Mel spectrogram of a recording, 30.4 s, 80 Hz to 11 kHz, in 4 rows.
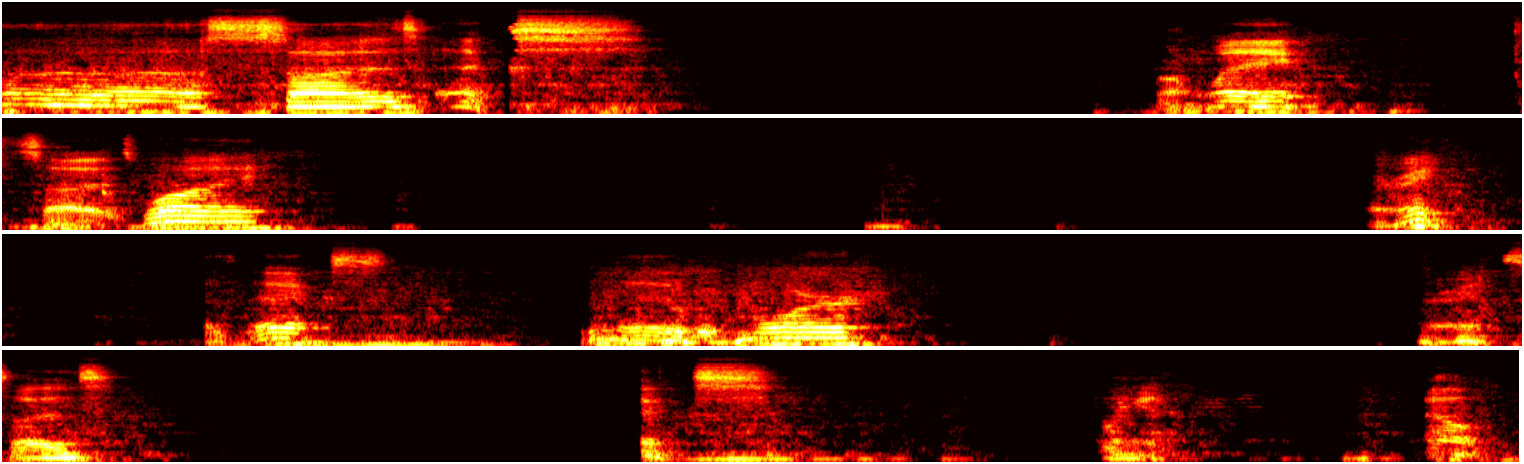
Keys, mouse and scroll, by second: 8.1 s, 16.5 s, 22.9 s.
